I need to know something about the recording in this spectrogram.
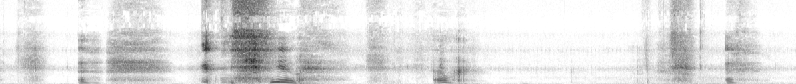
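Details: Adult with a tickly nose, sneezing after listening to someone else's sneezes: a few sharp catching breaths build into one big, explosive sneeze with a voiced trailing cry, then quieter breaths and small sniffs.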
